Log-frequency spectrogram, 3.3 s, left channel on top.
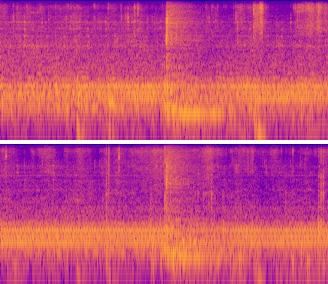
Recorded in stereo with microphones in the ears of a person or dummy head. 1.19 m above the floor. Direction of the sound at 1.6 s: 10° left (ahead or behind).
